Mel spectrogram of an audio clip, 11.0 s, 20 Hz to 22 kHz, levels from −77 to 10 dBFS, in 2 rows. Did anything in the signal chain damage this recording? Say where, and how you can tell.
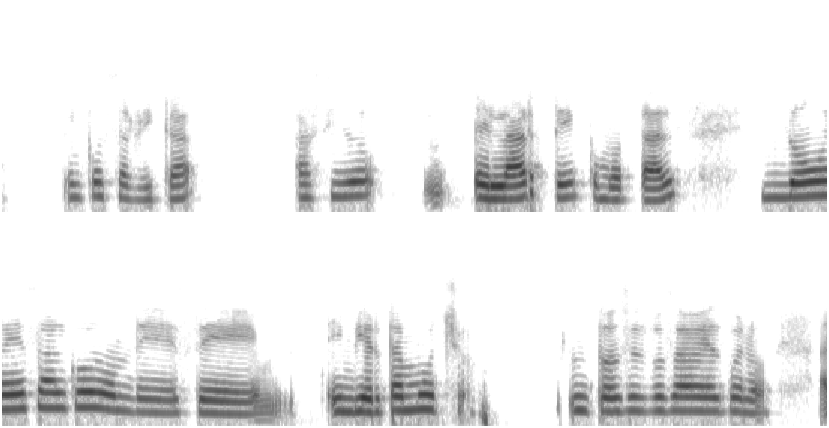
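Yes. Throughout, the speech sounds rough and raspy, and nothing reaches above about 6.9 kHz. This points to the AMR wideband (HD Voice) codec at one of its two lowest modes, which fits 8.85 kbit/s. Its pulse-driven vocal tract model has too few bits, and the 6.4 to 7 kHz band is only shaped noise.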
